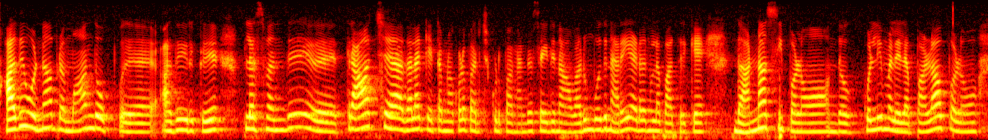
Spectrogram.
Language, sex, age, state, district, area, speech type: Tamil, female, 18-30, Tamil Nadu, Tiruvarur, urban, spontaneous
